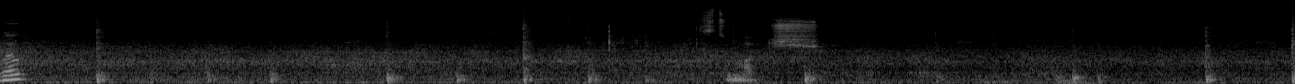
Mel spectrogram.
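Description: A glass bottle clinks and taps against a hard surface.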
